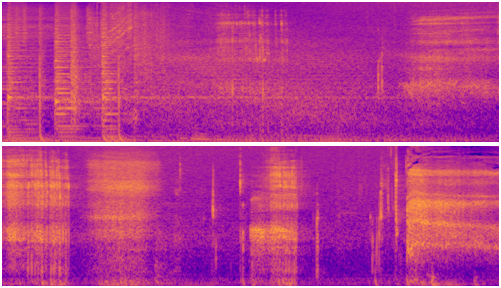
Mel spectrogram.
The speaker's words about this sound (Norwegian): Hva med de tre slurpa der?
